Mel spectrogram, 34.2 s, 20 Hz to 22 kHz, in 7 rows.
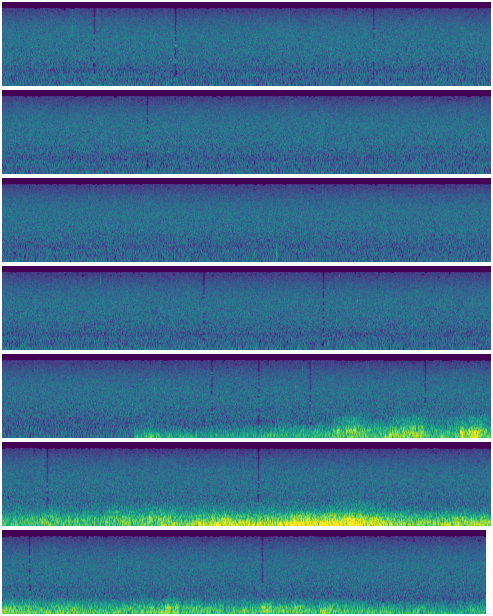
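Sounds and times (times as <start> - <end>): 
faint steady hiss of weather: 0.0 - 34.1
low deep rumble of thunder: 20.9 - 34.1.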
